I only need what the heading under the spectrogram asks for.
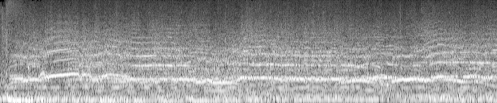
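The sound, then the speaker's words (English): A large crowd of Brazilians screams, cheers and yells continuously on a beach, many overlapping voices rising and falling in pitch, loud and chaotic throughout with no single voice standing out. “Ooh, on the beach, she was pandemonium.”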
